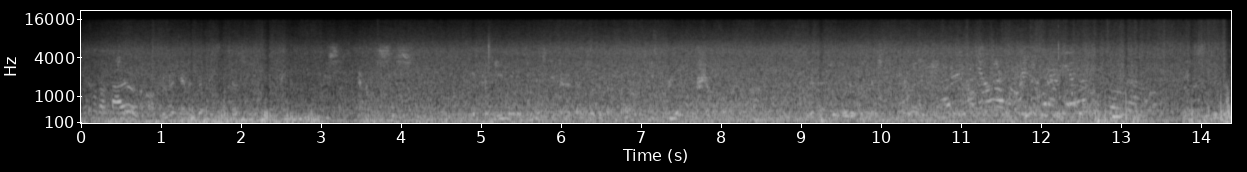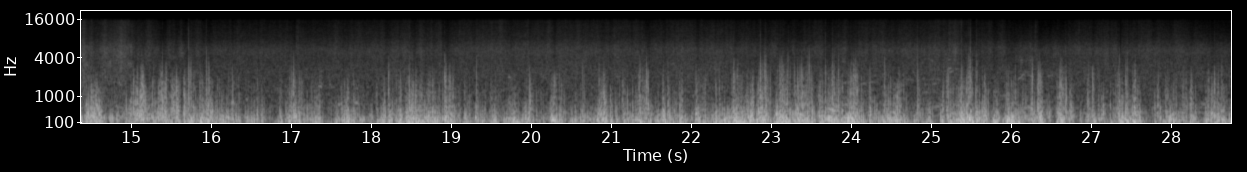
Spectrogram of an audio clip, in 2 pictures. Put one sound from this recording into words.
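A huge waterfall roars nearby.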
